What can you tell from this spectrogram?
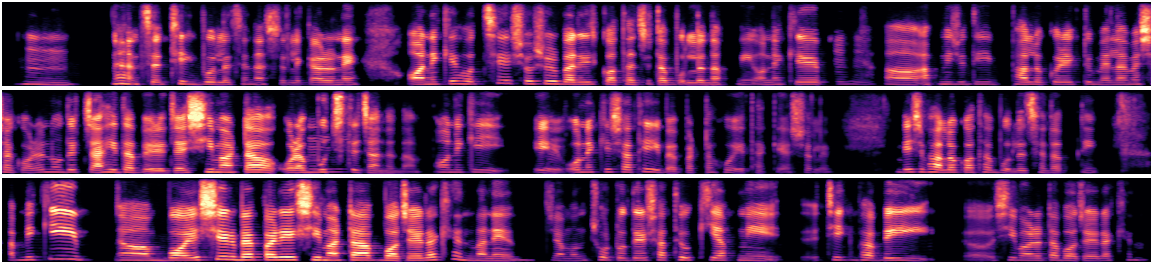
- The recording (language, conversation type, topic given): Bengali, podcast, কথায় ব্যক্তিগত সীমা বজায় রাখতে আপনি কীভাবে যোগাযোগ করেন?
- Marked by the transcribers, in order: none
